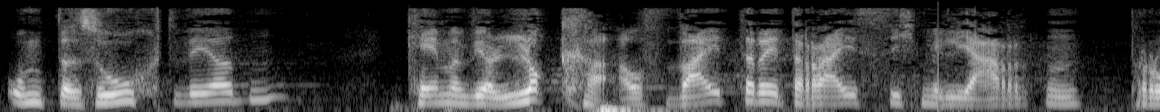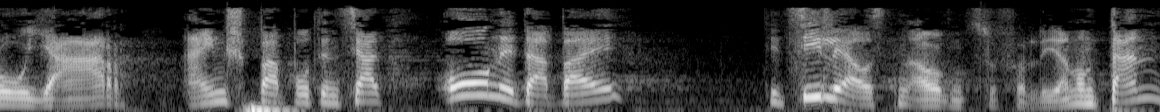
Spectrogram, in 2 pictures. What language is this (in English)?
German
